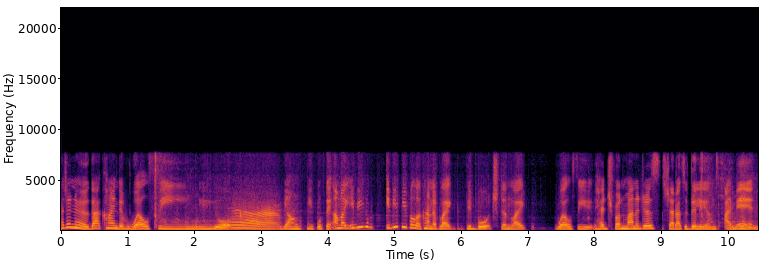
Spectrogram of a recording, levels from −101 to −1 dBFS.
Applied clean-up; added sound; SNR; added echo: neural mask model RNNoise.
